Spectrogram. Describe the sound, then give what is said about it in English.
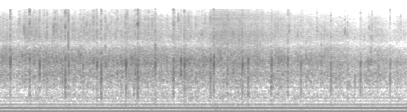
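A church audience claps steadily during a Sunday sermon, a dense patter of many hands with no single beat standing out, fairly soft and even throughout, over a low electrical hum. Nobody speaks. “You should clap for those, because that's a really good thing.”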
